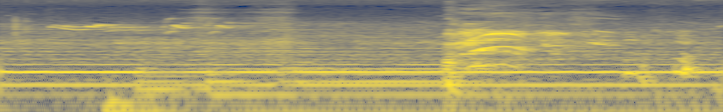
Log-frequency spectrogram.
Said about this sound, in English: Oh, I hear a duck.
